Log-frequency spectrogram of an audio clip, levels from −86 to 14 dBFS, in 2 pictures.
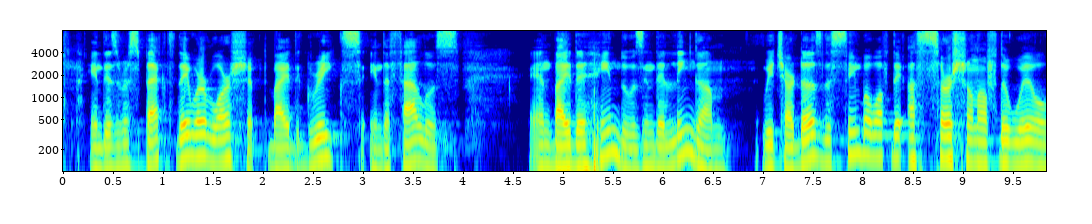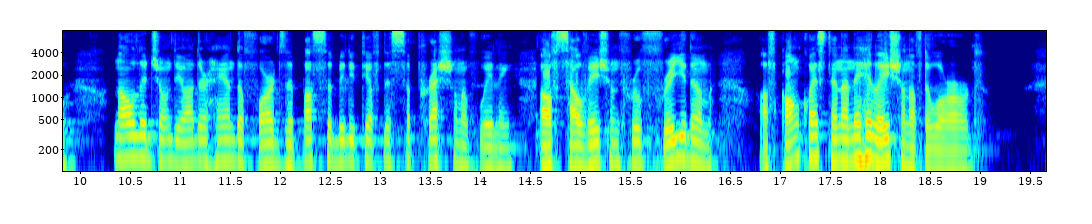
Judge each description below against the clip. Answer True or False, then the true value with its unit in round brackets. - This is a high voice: False (125 Hz)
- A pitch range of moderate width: True (3.5 semitones)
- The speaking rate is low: False (165 wpm)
